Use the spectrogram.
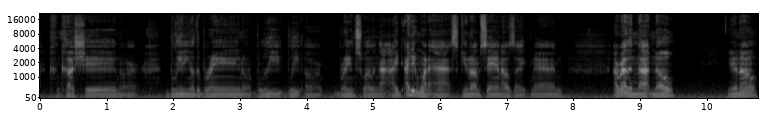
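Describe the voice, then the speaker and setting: Against audible room echo, a man speaks at a moderate pace with a fairly low pitch and fairly even intonation. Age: 40s. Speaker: vlogger. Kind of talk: personal testimony. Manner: casual, filler-heavy.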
